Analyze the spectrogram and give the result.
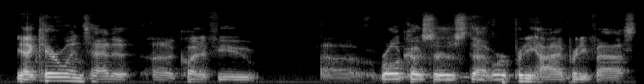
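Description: In an ordinary speaking voice with an American accent, the speaker keeps a moderate pace, ordinary pitch variation and big swings in loudness. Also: man, medium pitch for a man. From Pittsburgh, Pennsylvania. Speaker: podcast guest, host's friend. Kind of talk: casual chat.

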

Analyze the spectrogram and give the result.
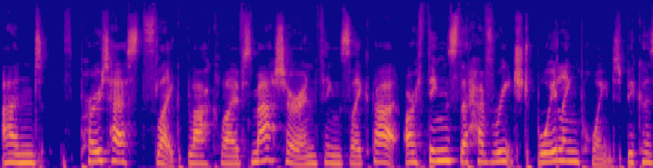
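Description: With an Australian accent, a woman speaks at a medium pitch and a fairly slow pace, her intonation fairly even, in a very clean recording with a silent background. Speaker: podcast guest. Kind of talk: casual conversation.

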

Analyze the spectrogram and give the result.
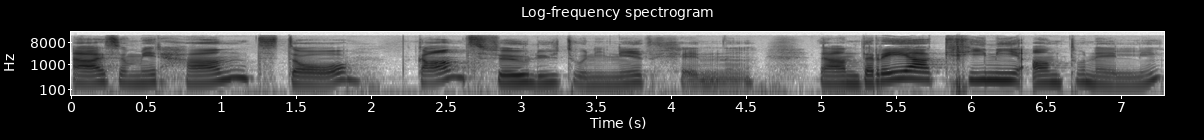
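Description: A woman speaks very slowly with a Swiss accent, medium pitch and lively intonation. The recording is very clean with a silent background. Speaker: podcast co-host. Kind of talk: casual chat.

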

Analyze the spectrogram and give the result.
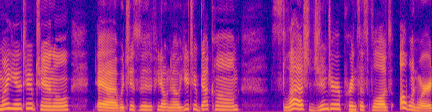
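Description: Lively intonation marks this very slow speaker with an American accent, on a very clean recording with a silent background. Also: woman. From southern Indiana. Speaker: podcaster and aquarium employee. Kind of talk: casual monologue.

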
